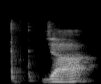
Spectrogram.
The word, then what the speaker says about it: già: So this sound is like in English, già, like jacket, ge, like Jenna, G, Jo, Ju. As I said before, we don't have the J in Italian language, but the pronunciation of this sound in English is the same in Italian.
